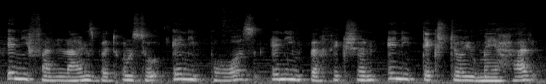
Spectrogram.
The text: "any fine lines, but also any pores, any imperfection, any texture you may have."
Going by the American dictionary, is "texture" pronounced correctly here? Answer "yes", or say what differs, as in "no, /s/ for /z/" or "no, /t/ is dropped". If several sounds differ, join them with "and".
yes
